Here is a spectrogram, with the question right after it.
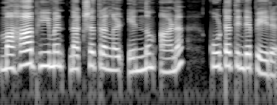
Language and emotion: Malayalam, neutral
